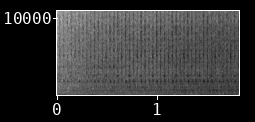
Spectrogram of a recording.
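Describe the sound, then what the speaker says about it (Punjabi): A car engine runs steadily under an open hood during a diagnosis, a loud close idle with a fast, even rhythmic ticking pulse throughout. "ਇੰਜਨ ਦੀ ਸਾਊਂਡ ਬੜੀ ਪਿਆਰੀ ਹੈ"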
